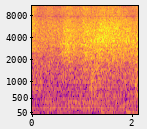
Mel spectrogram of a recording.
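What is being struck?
Nothing is struck.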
